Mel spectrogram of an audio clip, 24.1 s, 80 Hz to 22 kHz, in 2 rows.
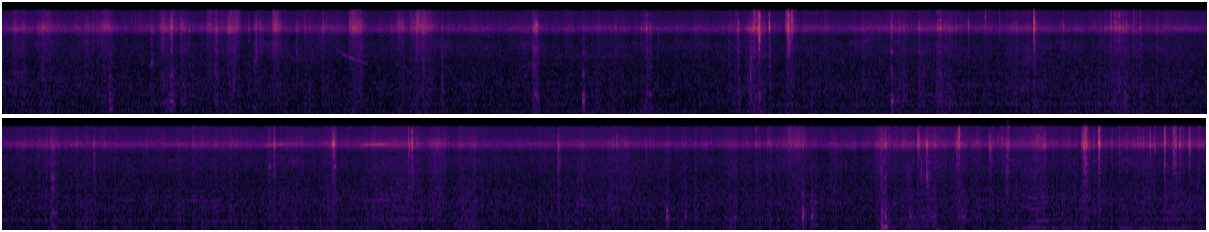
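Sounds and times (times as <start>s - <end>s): honeybees buzzing: 7.7s - 24.0s.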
